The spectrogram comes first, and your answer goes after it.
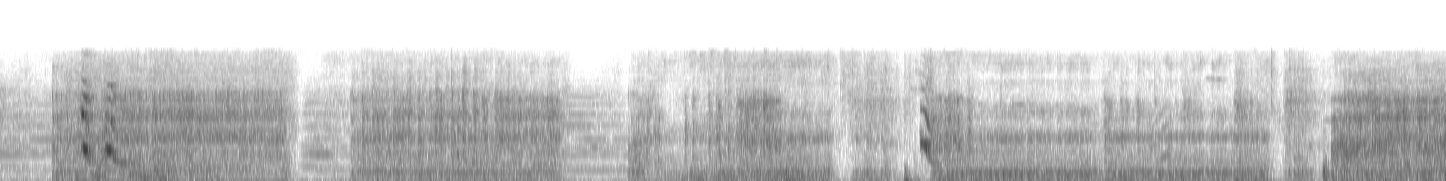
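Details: Playing tug of war, a Staffordshire Terrier, German shepherd and poodle mix gives low, rasping growls in several stretches separated by short gaps, with some faint background sound.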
